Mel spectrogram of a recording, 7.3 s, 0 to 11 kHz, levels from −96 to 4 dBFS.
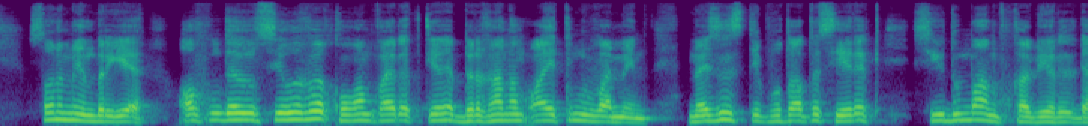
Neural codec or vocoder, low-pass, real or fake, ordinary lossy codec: codec, 44.1 kHz, 2.6 kbps, DAC; 9.9 kHz; fake; none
